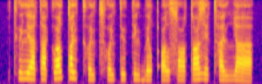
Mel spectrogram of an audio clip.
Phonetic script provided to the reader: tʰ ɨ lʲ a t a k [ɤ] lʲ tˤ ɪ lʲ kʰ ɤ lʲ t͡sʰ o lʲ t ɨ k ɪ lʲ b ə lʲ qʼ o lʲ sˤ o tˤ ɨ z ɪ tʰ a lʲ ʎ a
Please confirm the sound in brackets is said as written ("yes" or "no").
no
